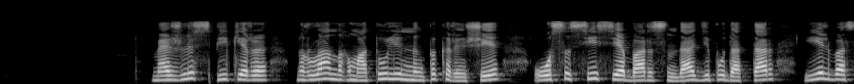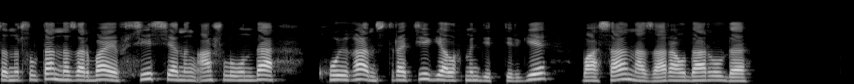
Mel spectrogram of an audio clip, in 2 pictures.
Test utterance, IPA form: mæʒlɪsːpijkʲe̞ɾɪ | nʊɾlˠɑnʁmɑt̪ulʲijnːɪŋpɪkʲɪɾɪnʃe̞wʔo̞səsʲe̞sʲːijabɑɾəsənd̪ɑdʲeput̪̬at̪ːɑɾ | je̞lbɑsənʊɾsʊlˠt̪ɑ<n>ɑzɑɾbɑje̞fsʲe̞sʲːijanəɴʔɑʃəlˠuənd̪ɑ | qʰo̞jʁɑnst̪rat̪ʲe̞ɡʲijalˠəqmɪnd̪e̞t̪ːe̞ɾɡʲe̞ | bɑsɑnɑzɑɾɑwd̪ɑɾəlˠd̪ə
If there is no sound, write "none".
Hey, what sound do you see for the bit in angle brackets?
nː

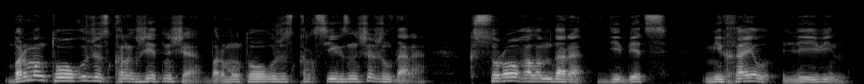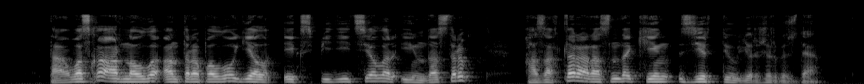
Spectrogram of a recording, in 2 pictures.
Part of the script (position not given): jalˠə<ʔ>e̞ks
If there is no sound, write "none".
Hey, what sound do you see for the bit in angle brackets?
q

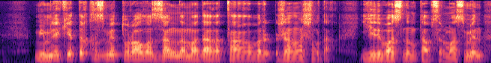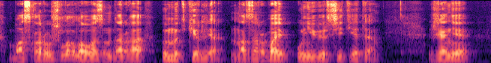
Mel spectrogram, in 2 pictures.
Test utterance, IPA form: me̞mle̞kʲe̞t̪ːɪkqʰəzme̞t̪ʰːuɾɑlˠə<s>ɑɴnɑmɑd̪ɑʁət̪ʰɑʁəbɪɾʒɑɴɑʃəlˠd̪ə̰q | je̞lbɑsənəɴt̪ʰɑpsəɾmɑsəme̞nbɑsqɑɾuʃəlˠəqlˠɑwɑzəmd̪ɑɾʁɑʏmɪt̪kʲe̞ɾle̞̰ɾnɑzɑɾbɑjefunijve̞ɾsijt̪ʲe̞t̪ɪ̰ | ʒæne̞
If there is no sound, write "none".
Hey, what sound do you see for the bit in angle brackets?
z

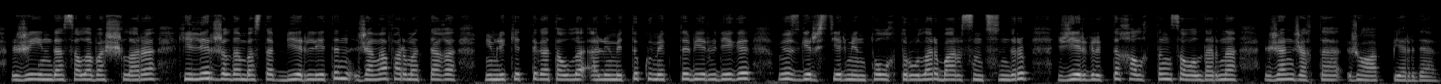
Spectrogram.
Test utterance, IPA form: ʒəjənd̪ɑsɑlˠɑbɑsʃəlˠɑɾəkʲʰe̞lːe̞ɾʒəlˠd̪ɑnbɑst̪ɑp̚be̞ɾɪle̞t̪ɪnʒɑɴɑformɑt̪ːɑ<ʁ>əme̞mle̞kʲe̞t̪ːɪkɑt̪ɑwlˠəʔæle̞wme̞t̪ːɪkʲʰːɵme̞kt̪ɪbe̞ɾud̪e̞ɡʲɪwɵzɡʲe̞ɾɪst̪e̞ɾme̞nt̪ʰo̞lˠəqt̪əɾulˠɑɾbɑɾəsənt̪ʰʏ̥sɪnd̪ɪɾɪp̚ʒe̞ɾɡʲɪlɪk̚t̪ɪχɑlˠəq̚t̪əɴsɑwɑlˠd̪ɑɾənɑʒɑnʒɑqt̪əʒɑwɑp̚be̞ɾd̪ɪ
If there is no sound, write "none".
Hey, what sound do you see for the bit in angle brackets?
ʁ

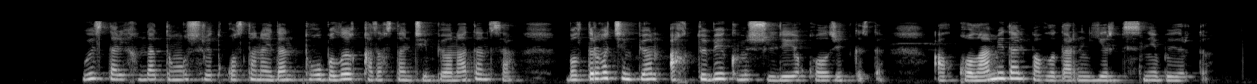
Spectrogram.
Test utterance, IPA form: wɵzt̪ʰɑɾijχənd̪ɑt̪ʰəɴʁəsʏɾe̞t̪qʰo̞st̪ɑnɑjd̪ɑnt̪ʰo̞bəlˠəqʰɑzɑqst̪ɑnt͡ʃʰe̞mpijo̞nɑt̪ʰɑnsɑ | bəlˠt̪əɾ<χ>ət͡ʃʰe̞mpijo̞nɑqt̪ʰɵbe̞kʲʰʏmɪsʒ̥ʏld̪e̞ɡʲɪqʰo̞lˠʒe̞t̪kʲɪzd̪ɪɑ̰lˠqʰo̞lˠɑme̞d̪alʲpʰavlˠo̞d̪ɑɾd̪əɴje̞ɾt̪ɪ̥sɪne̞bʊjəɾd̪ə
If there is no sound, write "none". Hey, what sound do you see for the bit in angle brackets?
ʁ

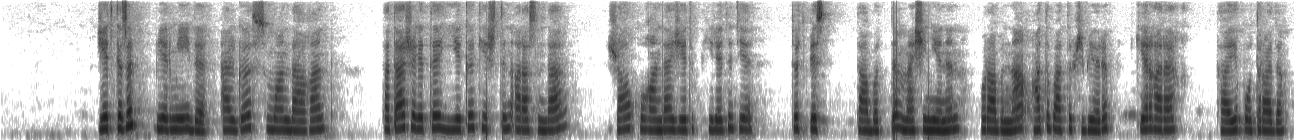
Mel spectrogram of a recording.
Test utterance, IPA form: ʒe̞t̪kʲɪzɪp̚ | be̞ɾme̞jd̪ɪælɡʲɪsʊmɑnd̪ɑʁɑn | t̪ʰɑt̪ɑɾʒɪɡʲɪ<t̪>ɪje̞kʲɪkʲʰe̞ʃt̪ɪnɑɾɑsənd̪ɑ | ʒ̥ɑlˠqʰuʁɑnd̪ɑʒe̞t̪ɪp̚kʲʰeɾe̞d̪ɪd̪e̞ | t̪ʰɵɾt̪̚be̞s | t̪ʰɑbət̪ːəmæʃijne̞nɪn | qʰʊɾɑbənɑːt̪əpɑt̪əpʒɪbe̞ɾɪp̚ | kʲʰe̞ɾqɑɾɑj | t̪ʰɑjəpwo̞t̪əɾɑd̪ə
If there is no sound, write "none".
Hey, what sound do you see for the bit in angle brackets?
t̪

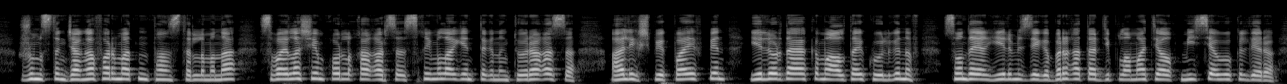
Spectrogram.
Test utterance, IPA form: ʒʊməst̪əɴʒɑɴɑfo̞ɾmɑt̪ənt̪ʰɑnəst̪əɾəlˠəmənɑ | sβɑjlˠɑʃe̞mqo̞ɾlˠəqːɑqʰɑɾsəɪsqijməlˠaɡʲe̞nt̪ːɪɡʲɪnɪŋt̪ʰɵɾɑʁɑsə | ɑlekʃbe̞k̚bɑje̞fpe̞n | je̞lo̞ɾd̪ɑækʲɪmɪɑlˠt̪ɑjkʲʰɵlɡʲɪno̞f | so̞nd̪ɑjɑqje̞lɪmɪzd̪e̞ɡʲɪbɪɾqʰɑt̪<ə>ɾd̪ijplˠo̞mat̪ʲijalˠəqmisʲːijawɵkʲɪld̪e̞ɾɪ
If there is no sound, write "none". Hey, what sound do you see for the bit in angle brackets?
ɑ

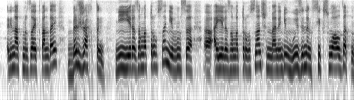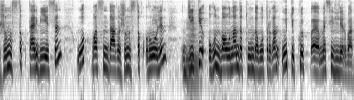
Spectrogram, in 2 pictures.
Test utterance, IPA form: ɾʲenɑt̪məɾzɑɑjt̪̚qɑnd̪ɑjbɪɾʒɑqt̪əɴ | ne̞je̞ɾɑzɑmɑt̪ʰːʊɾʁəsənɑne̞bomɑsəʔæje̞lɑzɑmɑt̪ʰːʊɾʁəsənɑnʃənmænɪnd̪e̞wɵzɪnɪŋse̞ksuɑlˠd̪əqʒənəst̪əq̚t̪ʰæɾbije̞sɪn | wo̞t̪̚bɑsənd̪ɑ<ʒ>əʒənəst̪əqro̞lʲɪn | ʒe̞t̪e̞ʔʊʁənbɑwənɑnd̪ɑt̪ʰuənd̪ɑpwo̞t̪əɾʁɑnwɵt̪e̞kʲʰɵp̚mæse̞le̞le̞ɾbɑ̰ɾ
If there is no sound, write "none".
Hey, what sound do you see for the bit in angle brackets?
ʁ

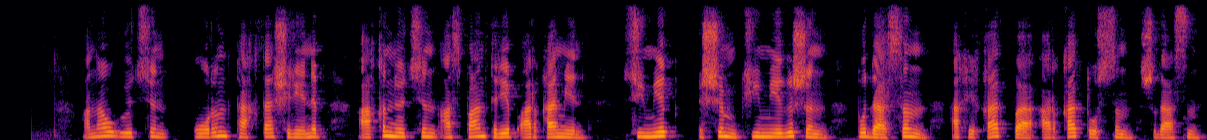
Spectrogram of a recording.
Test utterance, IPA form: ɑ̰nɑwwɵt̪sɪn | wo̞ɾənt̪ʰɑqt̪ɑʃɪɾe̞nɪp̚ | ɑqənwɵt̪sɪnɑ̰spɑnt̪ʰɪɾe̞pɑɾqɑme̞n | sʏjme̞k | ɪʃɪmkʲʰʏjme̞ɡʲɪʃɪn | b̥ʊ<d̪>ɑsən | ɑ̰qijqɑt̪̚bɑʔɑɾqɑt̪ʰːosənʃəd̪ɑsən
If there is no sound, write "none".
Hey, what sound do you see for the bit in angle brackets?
d̪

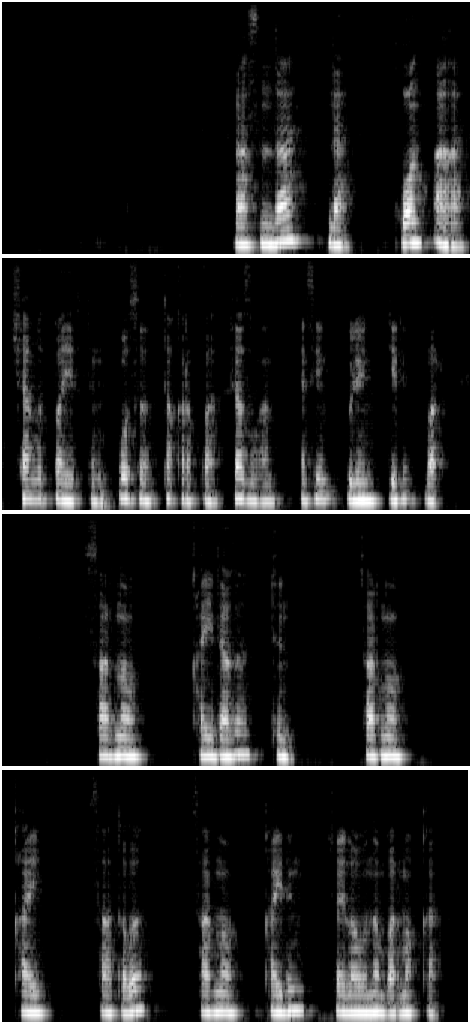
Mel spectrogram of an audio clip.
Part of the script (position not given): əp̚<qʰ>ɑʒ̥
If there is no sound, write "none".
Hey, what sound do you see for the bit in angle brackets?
q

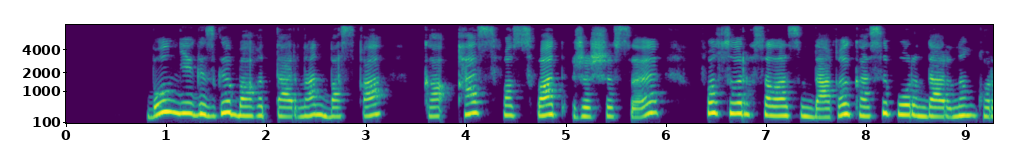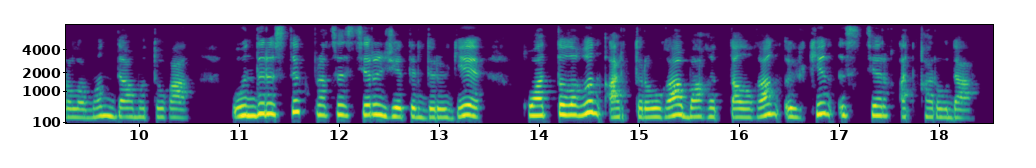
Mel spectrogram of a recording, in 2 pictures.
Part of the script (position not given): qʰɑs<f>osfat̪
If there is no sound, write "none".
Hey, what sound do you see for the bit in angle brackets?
f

